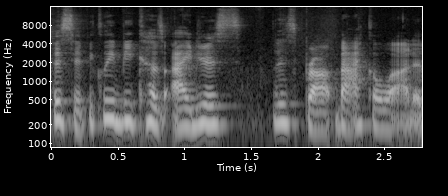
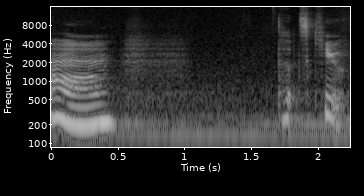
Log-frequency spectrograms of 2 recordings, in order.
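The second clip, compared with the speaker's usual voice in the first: breathy, half-whispered, sarcastic little aw; 5 dB quieter than usual. Reacting to another speaker's childhood username: sounding sarcastic. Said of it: "That sounded so sarcastic".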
